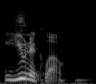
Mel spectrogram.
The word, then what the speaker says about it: Uniqlo: I've been told I pronounced that store incorrectly, and I need to correct that. Thank you to the person who told me that. It's Uniqlo.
